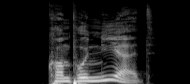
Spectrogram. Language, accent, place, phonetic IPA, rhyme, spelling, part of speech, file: German, Germany, Berlin, [kɔmpoˈniːɐ̯t], -iːɐ̯t, komponiert, verb, De-komponiert.ogg
- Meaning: 1. past participle of komponieren 2. inflection of komponieren: third-person singular present 3. inflection of komponieren: second-person plural present 4. inflection of komponieren: plural imperative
